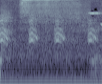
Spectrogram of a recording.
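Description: A bird calling: a few short calls that rise and fall in pitch, about half a second apart, over a faint hiss.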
